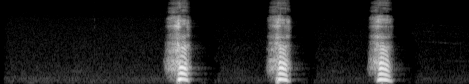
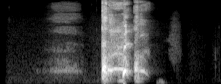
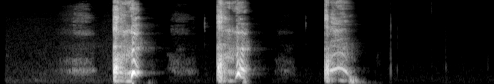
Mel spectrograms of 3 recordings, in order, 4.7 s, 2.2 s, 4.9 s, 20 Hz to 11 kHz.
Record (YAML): exhalation_length: 4.7 s
exhalation_amplitude: 31003
exhalation_signal_mean_std_ratio: 0.22
cough_length: 2.2 s
cough_amplitude: 32768
cough_signal_mean_std_ratio: 0.28
three_cough_length: 4.9 s
three_cough_amplitude: 32768
three_cough_signal_mean_std_ratio: 0.24
survey_phase: beta (2021-08-13 to 2022-03-07)
age: 18-44
gender: Female
wearing_mask: 'No'
symptom_runny_or_blocked_nose: true
symptom_headache: true
symptom_change_to_sense_of_smell_or_taste: true
symptom_onset: 4 days
smoker_status: Ex-smoker
respiratory_condition_asthma: false
respiratory_condition_other: false
recruitment_source: Test and Trace
submission_delay: 2 days
covid_test_result: Positive
covid_test_method: RT-qPCR
covid_ct_value: 26.6
covid_ct_gene: N gene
